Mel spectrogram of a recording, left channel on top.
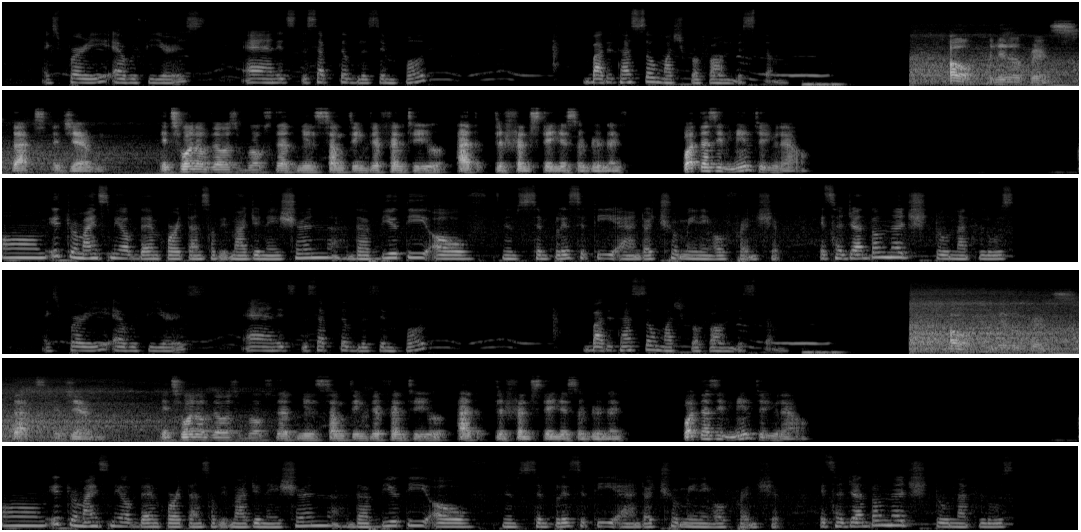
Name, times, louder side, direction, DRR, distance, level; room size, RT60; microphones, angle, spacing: voice 1, 0.4-2.1 2.4-5.3 5.8-8.3 21.5-31.7, left 2 dB, 25° left, 0.5 m, -37 dB
Engine, 9.1-13.7 14.1-14.4, right 5 dB, 65° right, 0.4 m, -38 dB
voice 2, 9.5-11.8 12.3-17.0 17.6-18.8, left 4 dB, 85° left, 0.8 m, -30 dB
5.1 x 2.1 x 2.6 m
head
